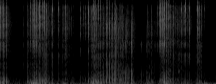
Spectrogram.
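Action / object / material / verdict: scrape / plastic rice paddle with textured face / plastic / none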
